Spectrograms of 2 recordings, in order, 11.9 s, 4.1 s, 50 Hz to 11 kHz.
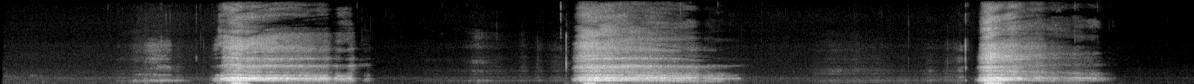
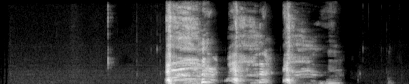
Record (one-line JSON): {"exhalation_length": "11.9 s", "exhalation_amplitude": 25905, "exhalation_signal_mean_std_ratio": 0.38, "cough_length": "4.1 s", "cough_amplitude": 32768, "cough_signal_mean_std_ratio": 0.35, "survey_phase": "beta (2021-08-13 to 2022-03-07)", "age": "18-44", "gender": "Male", "wearing_mask": "No", "symptom_cough_any": true, "symptom_runny_or_blocked_nose": true, "symptom_sore_throat": true, "symptom_fatigue": true, "symptom_headache": true, "smoker_status": "Never smoked", "respiratory_condition_asthma": false, "respiratory_condition_other": false, "recruitment_source": "Test and Trace", "submission_delay": "2 days", "covid_test_result": "Positive", "covid_test_method": "RT-qPCR", "covid_ct_value": 32.5, "covid_ct_gene": "ORF1ab gene"}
